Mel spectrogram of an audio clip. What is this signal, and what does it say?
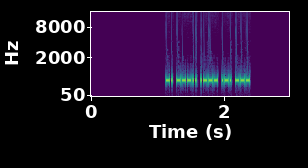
Morse code, heard as a keyed tone, about 60 wpm, 700 Hz. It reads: N8JRO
